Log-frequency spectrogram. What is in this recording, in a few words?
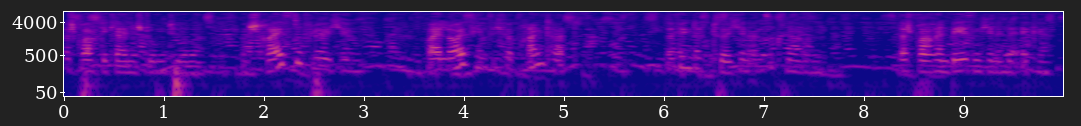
female synthconv 130ms 5cm src; SiSEC08; SiSEC underdetermined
